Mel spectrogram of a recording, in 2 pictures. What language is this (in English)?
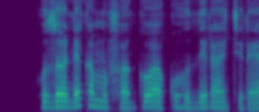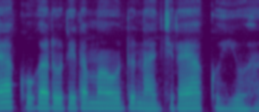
Kikuyu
